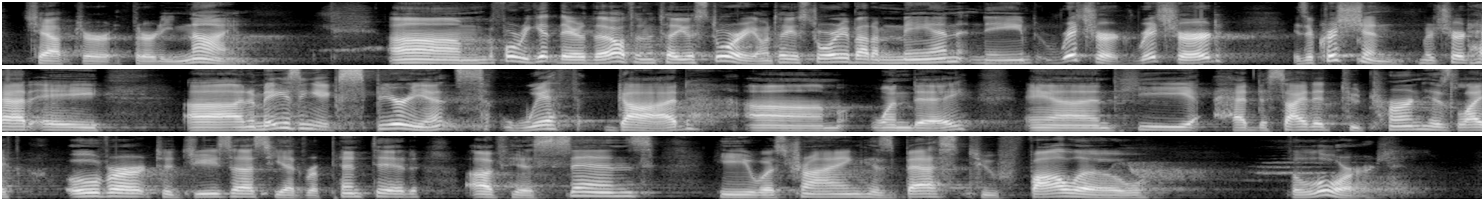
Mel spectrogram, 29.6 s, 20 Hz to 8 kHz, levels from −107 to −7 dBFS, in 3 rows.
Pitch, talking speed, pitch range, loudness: 145 Hz, 140 wpm, 130-210 Hz, -22 LUFS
